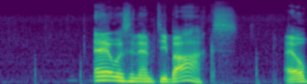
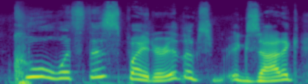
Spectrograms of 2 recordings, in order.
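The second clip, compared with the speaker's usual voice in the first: put-on higher, lightly childish wonder; young [name] marveling at the spider; excited kid voice; 8 semitones higher than usual. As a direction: gush like a little kid who just found a cool bug. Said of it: "'cause I'm like".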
